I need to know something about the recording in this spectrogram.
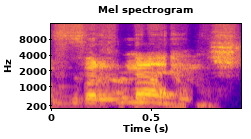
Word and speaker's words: Fernandes: Bruno Fernandes. That's how you actually say it in Portuguese.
